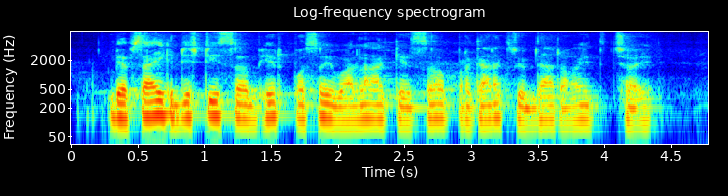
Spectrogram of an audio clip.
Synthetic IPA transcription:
bjebsaikdɾisʈisə̃bʱeɾpəsəjbalakesə̃pɾəkaɾəksubid̪ʱaɾəɦɛt̪t͡ʃʰəj

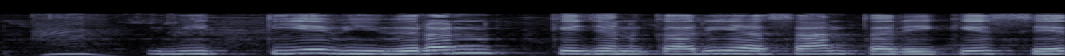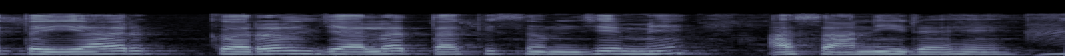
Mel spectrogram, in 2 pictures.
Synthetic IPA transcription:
ʋɪt̪ijəʋɪʋɾənked͡ʒənkaːɾiaːsaːnt̪əɾiːkeset̪ɐjːaːɾkəɾəld͡ʒaːlat̪aːkisɐmd͡ʒʱemẽ | aːsaːniɾəɦeː

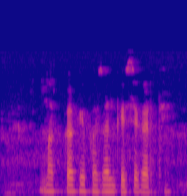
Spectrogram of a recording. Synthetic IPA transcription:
məkːakʰepʰəsəlkɛsekəɾt̪e

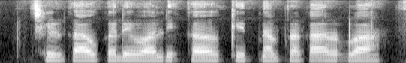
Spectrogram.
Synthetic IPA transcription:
t͡ʃʰɪɽkaːwkəɾeʋaːlikakɪt̪napɾɐkaːɾba

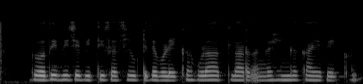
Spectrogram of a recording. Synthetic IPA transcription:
ɡoːd̪ibiːd͡ʒeːbit̪ːisɐsiuʈːiðɐʋɐɭɐkːɐɦuɭaːɐt̪ːlaːɾɐðɐ̰ŋɡɐɦeŋɡɐkaːjɐbeːkum

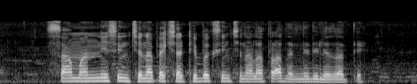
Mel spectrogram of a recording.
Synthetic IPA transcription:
samanːjəɕiɲt͡ɕənapekʂaʈʰibəkɕiɲt͡ɕənalapɾad̪ʱənjəd̪iled͡zat̪e

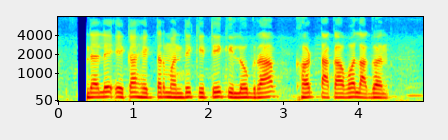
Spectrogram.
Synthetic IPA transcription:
ənd̪jaleʔekaɦek̚ʈəɾmənd̪ikit̪iːkiloɡɾam | kʰəʈʈakaʋəːlaɡən

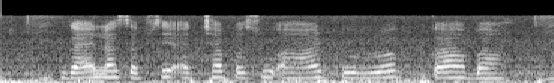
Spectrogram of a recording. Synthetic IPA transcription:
ɡaːjəlasɐbseʔɐtːʃʰapɐsuʔaɦaːɾpuɾʋəkːabaː

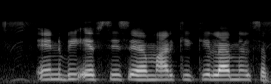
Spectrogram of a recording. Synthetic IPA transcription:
enbiʔepʰsiseɦəmaɾkikilamilsək

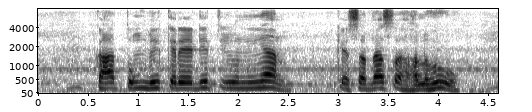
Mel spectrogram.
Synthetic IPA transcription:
kat̪umbʱikɾeɖiʈjunijən | kesəd̪əsɦəlɦu

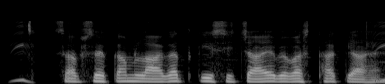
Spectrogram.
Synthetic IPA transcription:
sɐ̰bsekəmlaːɡət̪kisɪt͡ʃaːiʋjəʋəst̪ʰakjaːɦɛː

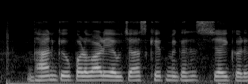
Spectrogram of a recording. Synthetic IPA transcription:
d̪ʱankeupəɽʋaɽjaəbit͡ʃaskʰet̪mẽkɛsesi̥t͡ʃːajikəɽe

